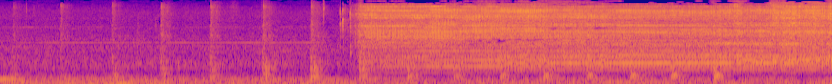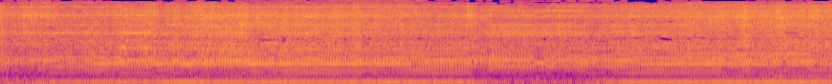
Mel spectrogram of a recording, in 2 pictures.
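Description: Bosch oscillating multi-tool with a Starlock blade switching on about two seconds in, then buzzing steadily as its blade cuts into a white block.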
